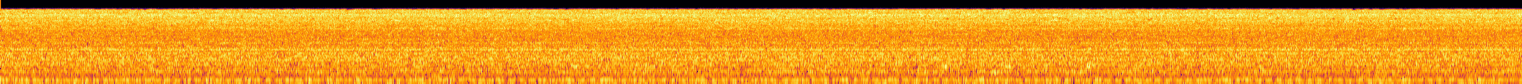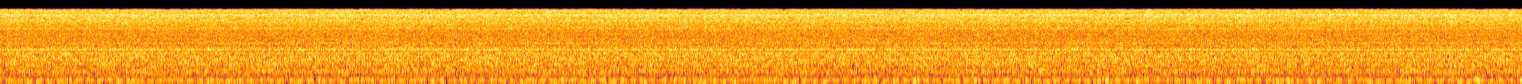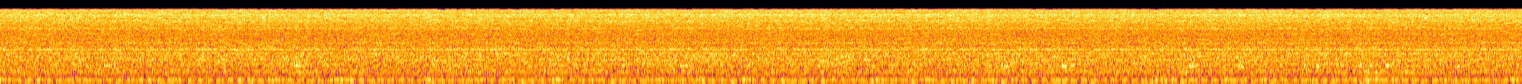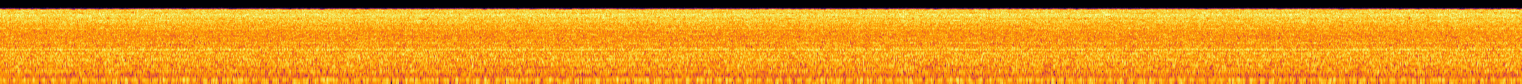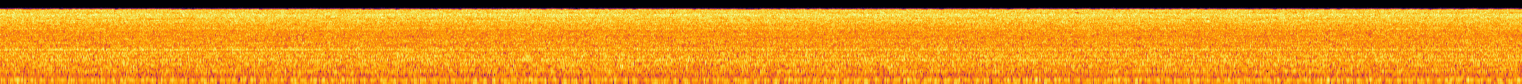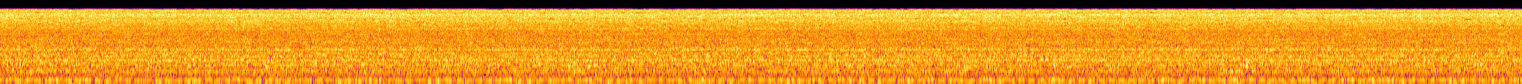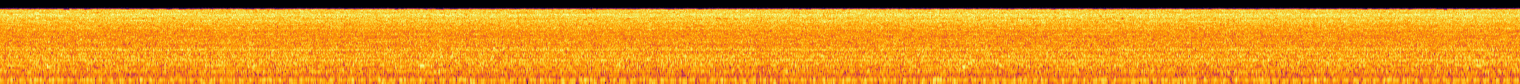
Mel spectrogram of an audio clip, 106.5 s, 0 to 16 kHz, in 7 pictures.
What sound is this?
Ambient Kitchen loop
Modern noise - a quiet kitchen at night in an urban surrounding, and the constant sound of a big Samsung fridge. Very distant TV sounds and voices.
Recorded with a Blue Yeti on the floor (omnidirectional mode I think), cut to make it loop cleanly and boosted up a bit with Goldwave. I kept it short (less than 2 minutes) to make it easier to manipulate in my video editor timelines. Hope someone finds it useful.
night, urban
